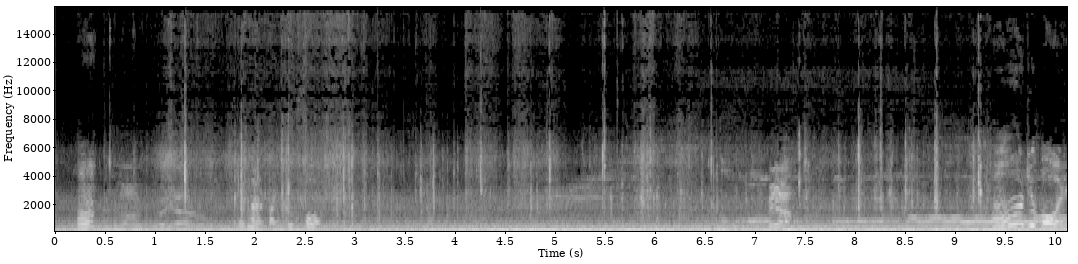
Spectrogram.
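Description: Steady low rumble of a car's engine heard inside the cabin, running on under short children's voice sounds.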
